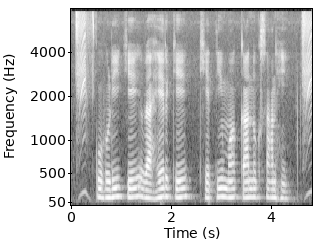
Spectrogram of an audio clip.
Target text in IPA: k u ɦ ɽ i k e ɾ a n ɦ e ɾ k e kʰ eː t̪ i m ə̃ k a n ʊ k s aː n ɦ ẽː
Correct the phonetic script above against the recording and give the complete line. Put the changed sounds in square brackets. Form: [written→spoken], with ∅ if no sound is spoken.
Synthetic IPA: k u ɦ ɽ i k e ɾ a [n→∅] ɦ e ɾ k e kʰ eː t̪ i m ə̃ k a n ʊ k s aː n ɦ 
